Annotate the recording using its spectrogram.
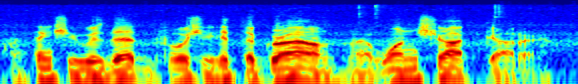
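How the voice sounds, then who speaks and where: A man's voice: low voice, quick pace. A man acting an exasperated straight-man police detective in a vintage radio mystery. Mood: matter-of-fact. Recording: dull, noisy old radio recording.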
